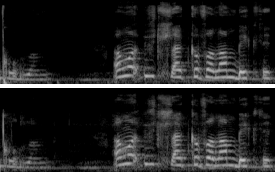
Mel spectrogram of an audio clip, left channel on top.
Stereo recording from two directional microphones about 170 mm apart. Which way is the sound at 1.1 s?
55° left (ahead or behind).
